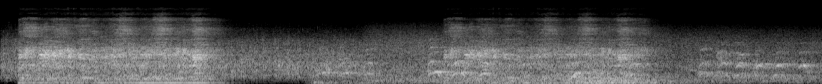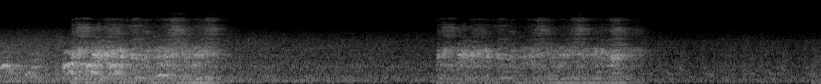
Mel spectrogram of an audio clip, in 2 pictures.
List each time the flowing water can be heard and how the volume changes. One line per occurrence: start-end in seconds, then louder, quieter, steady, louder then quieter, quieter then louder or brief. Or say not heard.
0.0-16.3 quieter.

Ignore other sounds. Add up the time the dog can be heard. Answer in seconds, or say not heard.
7 s.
